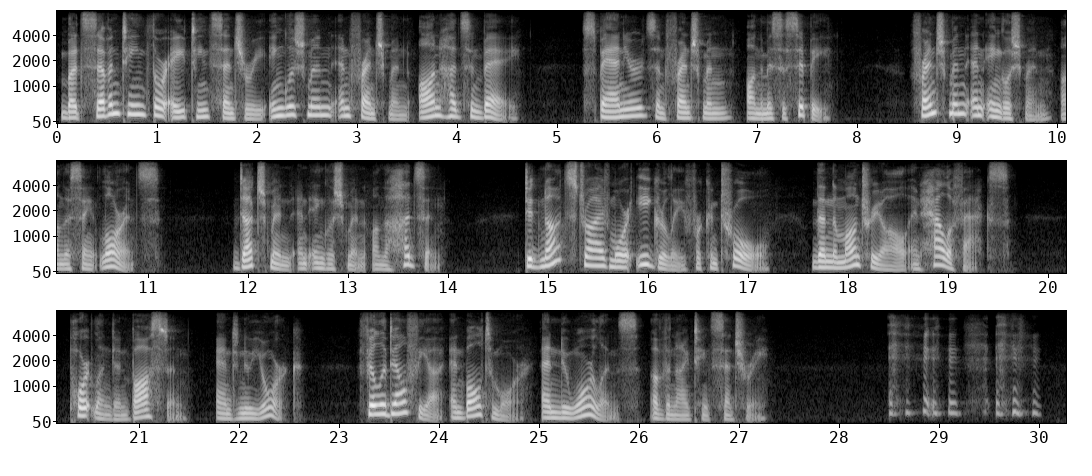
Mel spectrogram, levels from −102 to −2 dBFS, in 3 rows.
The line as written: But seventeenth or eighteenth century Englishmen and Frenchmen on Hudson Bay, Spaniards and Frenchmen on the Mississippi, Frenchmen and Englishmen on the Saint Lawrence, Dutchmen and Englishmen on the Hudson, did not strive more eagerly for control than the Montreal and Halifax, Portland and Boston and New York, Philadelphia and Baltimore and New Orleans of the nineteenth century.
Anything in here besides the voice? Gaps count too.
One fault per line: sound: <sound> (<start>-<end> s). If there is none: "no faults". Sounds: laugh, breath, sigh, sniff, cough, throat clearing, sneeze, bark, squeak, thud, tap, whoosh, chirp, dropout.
sound: laugh (28.5-30.0 s)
